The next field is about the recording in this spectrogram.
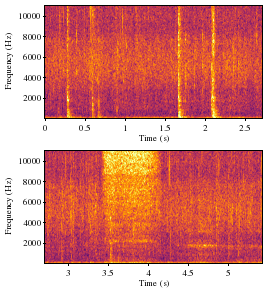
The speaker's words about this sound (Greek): Έπιασε και βροχούλα εδώ.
